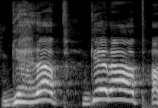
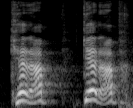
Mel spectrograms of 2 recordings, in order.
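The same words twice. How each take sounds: First: Even higher, loud squeal of glee; a louder, sillier repeat of the call; laughing cry. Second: Loud, high gleeful call; laughing cry. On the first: Wonka repeating his gleeful call, higher and louder. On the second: Wonka calling to the fallen passengers, loud and amused. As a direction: shout it out, amused by the tumble. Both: Acted. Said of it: "cried Mister Wonka, roaring with laughter".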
